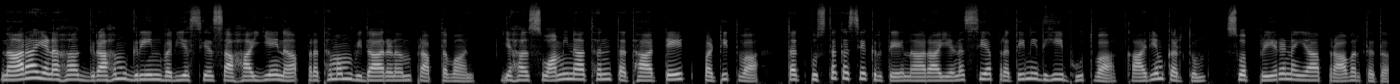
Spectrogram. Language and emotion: Sanskrit, neutral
